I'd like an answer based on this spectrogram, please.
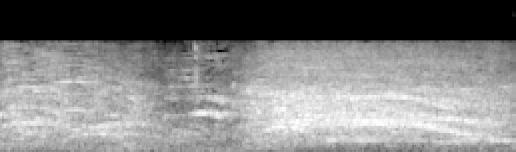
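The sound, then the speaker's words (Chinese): Warm applause and cheering from an audience at a live stage show surge after a short lull, dense and steady, mixed with chatter and an occasional whoop. “谢谢，谢谢大家的热情掌声，谢谢。”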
